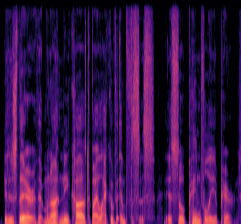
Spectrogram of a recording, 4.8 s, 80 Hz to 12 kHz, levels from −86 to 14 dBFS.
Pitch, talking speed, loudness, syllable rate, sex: 105 Hz, 175 wpm, -19 LUFS, 5.8 syllables/s, male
